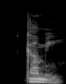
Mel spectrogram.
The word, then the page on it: gummy: Australian English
